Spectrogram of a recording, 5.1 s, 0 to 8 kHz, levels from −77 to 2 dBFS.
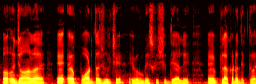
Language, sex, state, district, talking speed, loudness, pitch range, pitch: Bengali, male, West Bengal, Purulia, 185 wpm, -17 LUFS, 120-140 Hz, 130 Hz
